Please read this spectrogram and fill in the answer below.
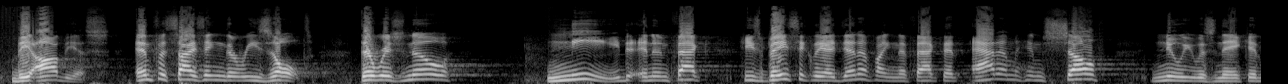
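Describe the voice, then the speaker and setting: An older man with a loud voice leading a Bible class, quizzing his group and pressing them to answer. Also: sits high. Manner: questioning, repeats and presses for answers. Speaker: Bible study teacher. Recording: reverberant room.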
